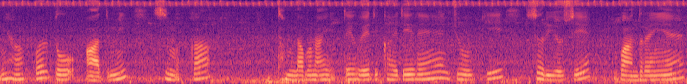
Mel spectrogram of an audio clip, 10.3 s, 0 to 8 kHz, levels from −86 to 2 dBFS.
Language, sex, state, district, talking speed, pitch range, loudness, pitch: Hindi, female, Uttar Pradesh, Saharanpur, 115 wpm, 165-195 Hz, -17 LUFS, 175 Hz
